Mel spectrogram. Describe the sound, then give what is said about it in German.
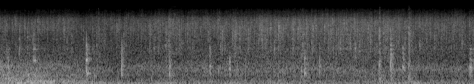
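Heavy rain pours down in a steady, dense hiss as storm gusts sweep through a street by a bus stop on Wilshire Boulevard, with scattered sharp patters of drops striking surfaces. No voices are heard. “Sturmböen fegten durch die Straße und trieben Bob weiter unter das Dach der Haltestelle zurück, wo eine junge Frau ebenfalls Schutz vor Wind und Regen suchte”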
